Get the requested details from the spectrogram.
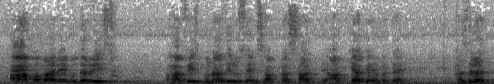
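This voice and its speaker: High-voiced scholar in an echoey hall. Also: male voice, far from the mic, a little hiss or hum. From Kerala, India. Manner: asks rhetorical questions and answers them; drills pronunciation by repeating sounds. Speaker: visiting Islamic scholar. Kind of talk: speech to parents. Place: madrasa hall.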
